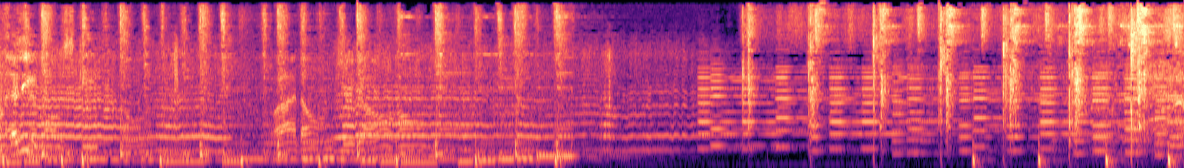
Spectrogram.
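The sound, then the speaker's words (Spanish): Mosquito buzzing, a thin, whining insect drone with wavering harmonics, fairly faint and ongoing, broken by sharp percussive hits and thinning briefly midway before resuming. “No me moleste mosquito.”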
